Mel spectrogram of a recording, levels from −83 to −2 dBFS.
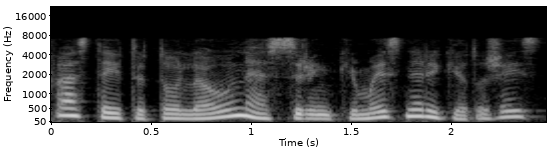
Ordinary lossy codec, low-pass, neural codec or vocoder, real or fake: MP3, 64 kbps; 7.2 kHz; codec, 16 kHz, 0.5 kbps, X-Codec, WavLM features, trained on Multilingual LibriSpeech; fake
